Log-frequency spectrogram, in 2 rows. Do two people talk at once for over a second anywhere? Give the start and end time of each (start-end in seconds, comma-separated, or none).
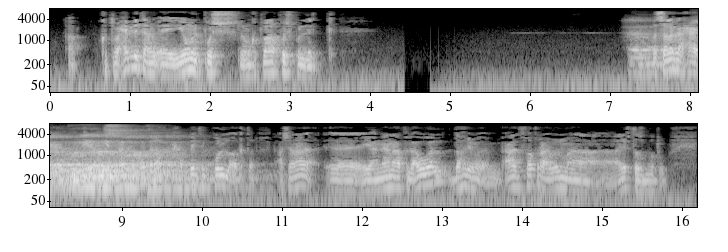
8.0-9.7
